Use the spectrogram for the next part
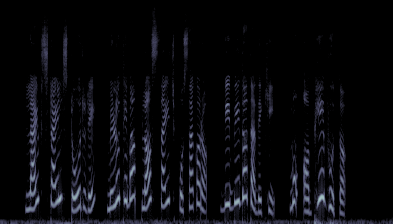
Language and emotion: Odia, surprised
